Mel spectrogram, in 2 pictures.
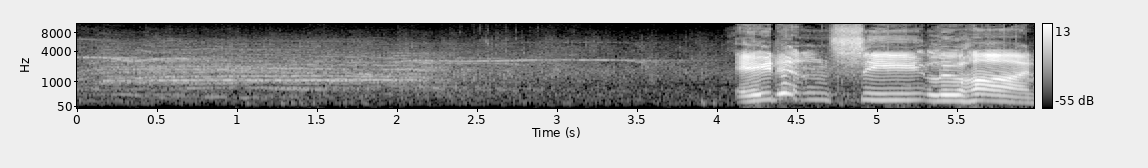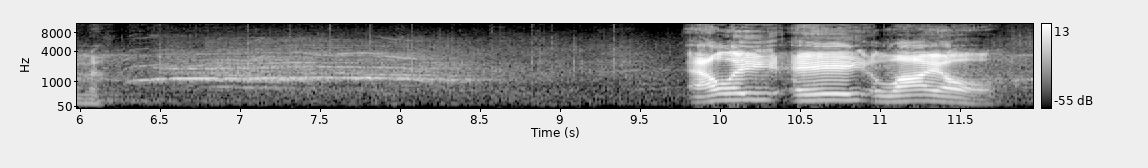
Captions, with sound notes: (crowd cheering) (crowd applauding) Aidan C. Lujan, (crowd cheering) (crowd applauding) Ally A. Lyle,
